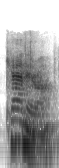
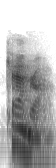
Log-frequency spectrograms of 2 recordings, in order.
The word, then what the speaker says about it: camera: if you say it if you pronounce it camera then you'll have ca as a syllable me as a syllable and raw as a syllable the the the accurate pronunciation is camera camera with the e-silence so that makes that um that makes makes the wood have uh have um one less syllable okay let's have the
